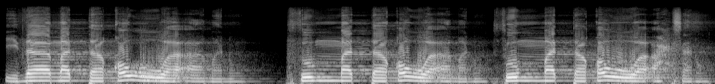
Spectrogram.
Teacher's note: Maka ini adalah idgham mutamatsilain, pertemuan dua huruf yang sama. Maka waw yang pertama dibaca lebur kepada waw yang kedua sehingga tidak dibaca lagi.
